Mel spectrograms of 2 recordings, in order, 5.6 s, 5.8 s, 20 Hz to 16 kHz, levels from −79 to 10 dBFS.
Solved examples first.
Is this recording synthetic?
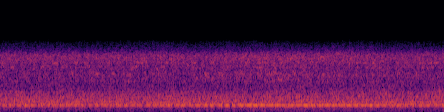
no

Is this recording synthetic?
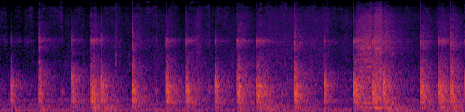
no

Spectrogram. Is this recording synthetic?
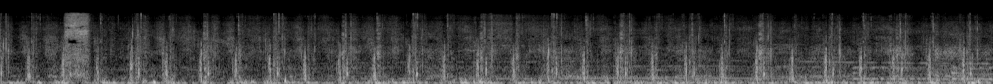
no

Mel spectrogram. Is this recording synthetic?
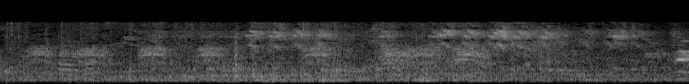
no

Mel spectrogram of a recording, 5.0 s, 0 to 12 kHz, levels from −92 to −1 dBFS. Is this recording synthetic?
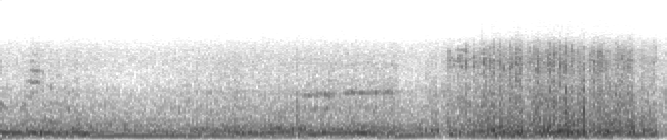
yes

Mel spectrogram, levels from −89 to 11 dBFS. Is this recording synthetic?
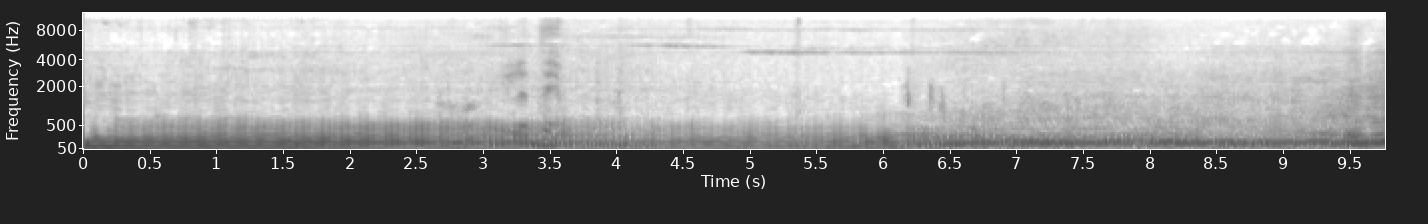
yes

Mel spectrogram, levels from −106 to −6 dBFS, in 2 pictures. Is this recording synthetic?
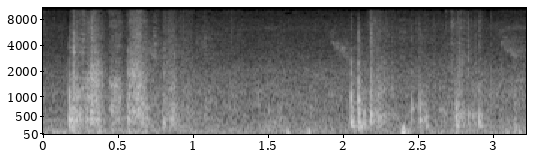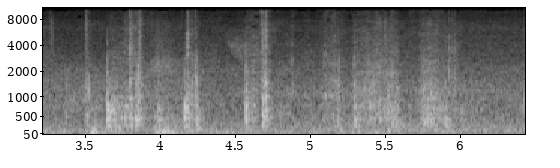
no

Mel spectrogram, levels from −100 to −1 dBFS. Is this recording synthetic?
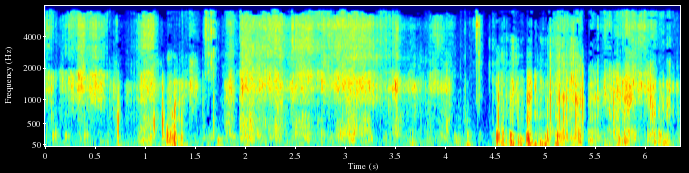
yes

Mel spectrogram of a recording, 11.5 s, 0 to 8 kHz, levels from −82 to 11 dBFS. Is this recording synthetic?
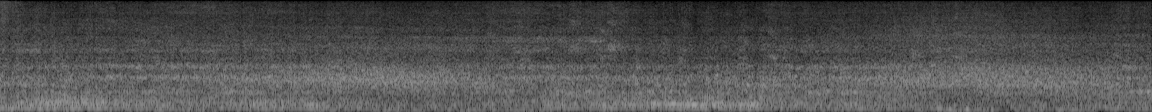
yes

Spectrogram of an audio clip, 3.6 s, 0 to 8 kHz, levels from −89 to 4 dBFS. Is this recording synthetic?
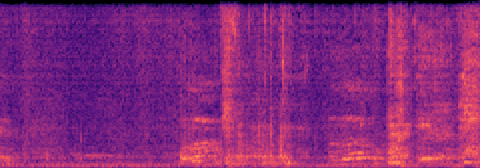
yes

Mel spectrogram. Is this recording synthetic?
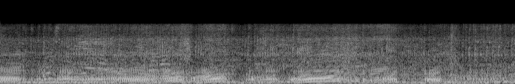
no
